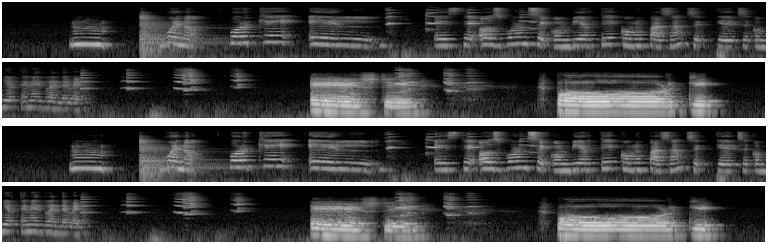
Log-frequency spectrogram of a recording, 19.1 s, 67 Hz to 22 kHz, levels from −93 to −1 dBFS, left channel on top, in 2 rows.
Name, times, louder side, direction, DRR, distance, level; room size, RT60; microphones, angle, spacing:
voice 1, 0.8-1.3 1.9-2.4 2.8-4.9 5.4-10.5, right 3 dB, 30° right, 3 dB, 0.5 m, -38 dB
sound 1, 1.7-3.6 4.0-4.1 4.6-4.8, right 2 dB, 75° right, 1.1 m, -45 dB
sound 2, 4.8-5.5 5.8-6.0 6.3-6.7 8.9-9.0 10.5-10.7 11.0-12.6 13.3-13.5 13.9-14.0 14.2-14.7 15.0-15.5, left 2 dB, 10° left, 0.7 m, -35 dB
voice 2, 13.4-14.8 16.5-18.3, left 3 dB, 60° left, 5 dB, 0.6 m, -22 dB
4.6 x 2.5 x 2.5 m, 0.40 s
head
